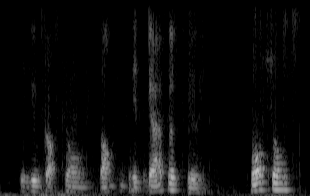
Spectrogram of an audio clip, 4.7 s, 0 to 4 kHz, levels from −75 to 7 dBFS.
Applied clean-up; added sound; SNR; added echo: neural mask model DeepFilterNet 3.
